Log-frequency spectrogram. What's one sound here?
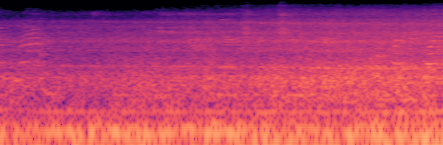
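A train rumbles into the station, growing louder.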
